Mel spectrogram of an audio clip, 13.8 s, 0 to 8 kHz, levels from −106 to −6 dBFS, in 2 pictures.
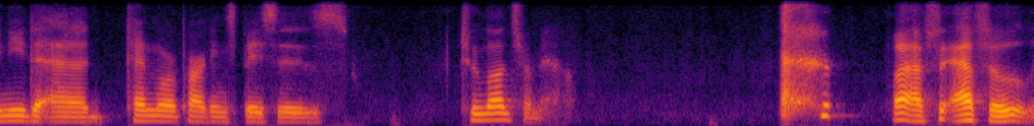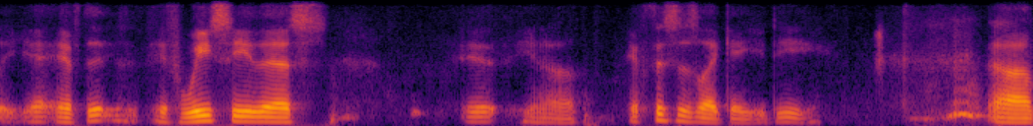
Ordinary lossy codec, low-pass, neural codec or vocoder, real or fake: Opus, 16 kbps; 7.2 kHz; codec, 24 kHz, 0.9 kbps, WavTokenizer, large speech release; fake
